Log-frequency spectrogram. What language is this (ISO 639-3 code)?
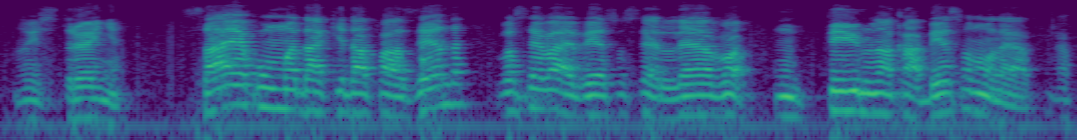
por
